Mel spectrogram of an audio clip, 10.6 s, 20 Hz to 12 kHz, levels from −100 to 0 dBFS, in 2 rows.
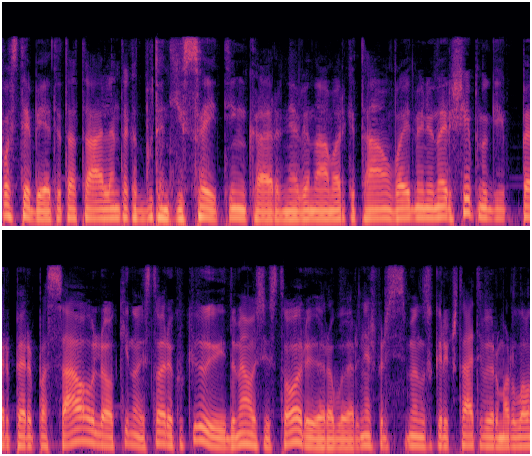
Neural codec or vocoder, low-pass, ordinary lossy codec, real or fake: none; 7.2 kHz; AAC, 48 kbps; real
